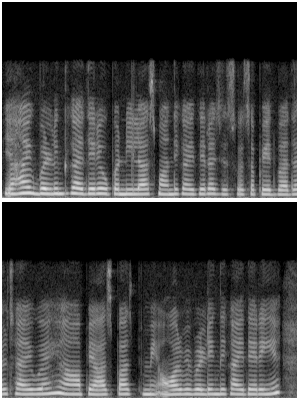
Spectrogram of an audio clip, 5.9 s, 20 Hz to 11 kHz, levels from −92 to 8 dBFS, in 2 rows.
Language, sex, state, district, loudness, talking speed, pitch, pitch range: Hindi, female, Uttarakhand, Tehri Garhwal, -16 LUFS, 315 wpm, 265 Hz, 260-280 Hz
